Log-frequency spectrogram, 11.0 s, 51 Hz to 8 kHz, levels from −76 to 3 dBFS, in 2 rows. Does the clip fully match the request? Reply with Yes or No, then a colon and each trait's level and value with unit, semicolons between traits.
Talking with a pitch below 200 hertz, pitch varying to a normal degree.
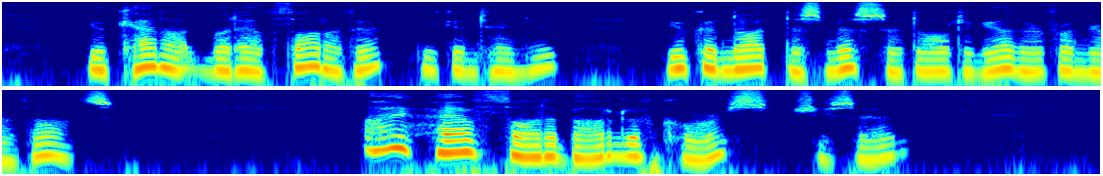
Yes: low, 135 Hz; average, 3.3 semitones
